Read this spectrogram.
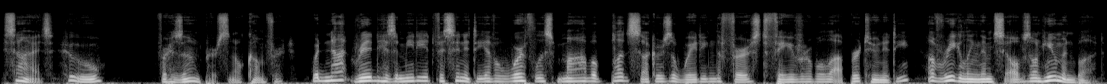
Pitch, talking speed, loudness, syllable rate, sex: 135 Hz, 170 wpm, -19 LUFS, 5.3 syllables/s, male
